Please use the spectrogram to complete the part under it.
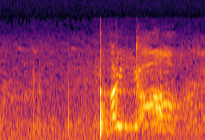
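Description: A cricket bat sharply strikes a ball outdoors.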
